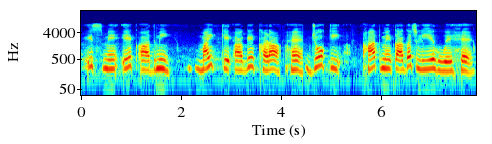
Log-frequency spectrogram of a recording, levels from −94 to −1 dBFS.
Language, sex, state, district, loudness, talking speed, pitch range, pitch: Hindi, female, Uttar Pradesh, Ghazipur, -18 LUFS, 115 wpm, 225-260 Hz, 245 Hz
